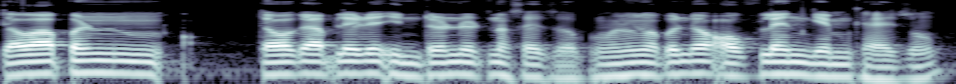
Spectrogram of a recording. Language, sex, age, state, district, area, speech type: Marathi, male, 18-30, Maharashtra, Raigad, urban, spontaneous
